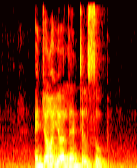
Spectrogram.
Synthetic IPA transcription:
ɛ̃nd͡ʒɔjjɔlɛ̃ntʰɛlsup

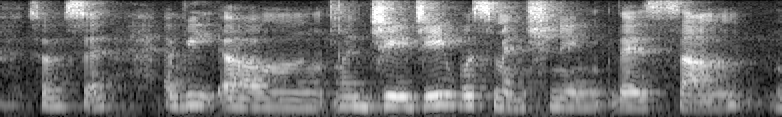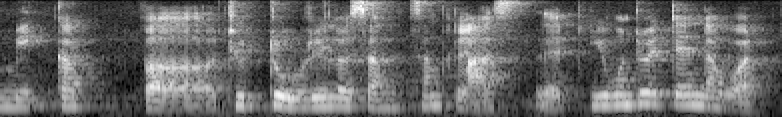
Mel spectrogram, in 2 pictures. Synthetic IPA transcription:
ssɛ | ʋiʔə | d͡ʒed͡ʒeʋɔzmɛ̃nʃənɪ̃ŋd̪ɛɾzə̃mːeːkʌp | ʈuʈoːɾiəlɔsʌ̃msɐ̃mkla̰sd̪ɛʈjuʋɔ̃ːɳʈuəʈɛ̃nɖaʋəɖ

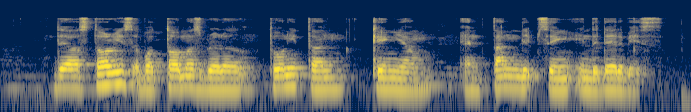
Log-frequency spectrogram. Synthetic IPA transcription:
dɛastɔɹisə̰baʊtːɔməs̬bɹɛdətonitə̃n | kĩŋjãmʔɛ̃ntãnlip̚sĩŋḭ̃ndədɛɾəbes

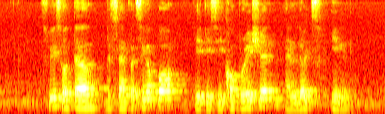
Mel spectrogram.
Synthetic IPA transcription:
switshotɛldəsɛ̃nfətsĩŋapɔd͡ʒedisikʰɔpəɹeʃə̃nɛ̃nlətsĩn

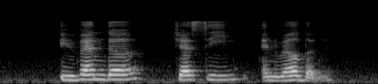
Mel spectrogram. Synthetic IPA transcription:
ivɛ̃ndə | d͡ʒɛsiʔɛ̃nwɛldə̃n

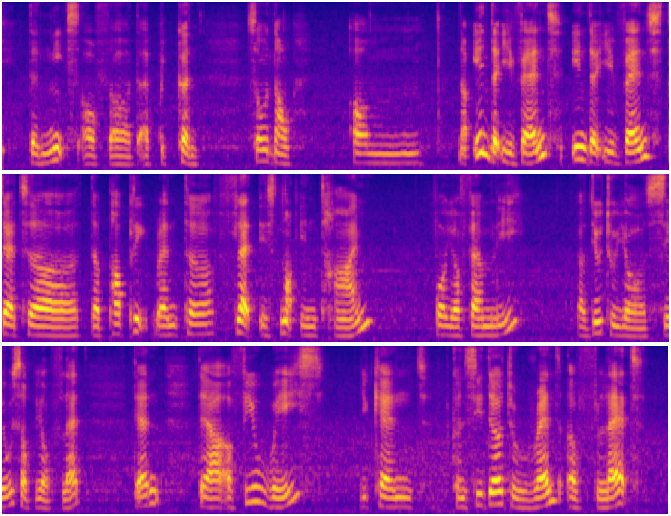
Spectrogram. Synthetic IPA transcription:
d̥ənitsɔfʌdəɛplikə̃n | sonaʊ | ʔam | naʊʔĩndəʔivɛ̃ntĩndəʔivɛ̃ntsdɛt̚əd̥əpʰablik̚ɹɛ̃ntʰəflɛt̚ɪsnɔtĩntʰãɪ̃m | fɔjɔfɛ̃mli | djutʰujɔselsɔfjɔflɛt̚ | d̥ɛ̃ndɛaʔəfjuwes | jukʰɛ̃n | kʰɔ̃nsidətuɹɛ̃ntəflɛt

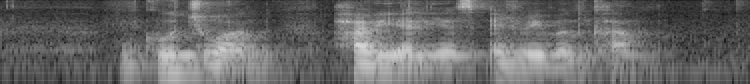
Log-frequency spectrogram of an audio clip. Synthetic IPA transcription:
ɡut͡ʃwãnhaɹiʔɛliəsʔɛ̰̃nɹimə̃nkʰãm

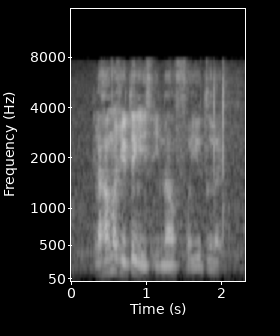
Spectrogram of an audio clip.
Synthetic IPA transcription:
lakɦaʊmat͡ʃjut̪ĩŋkisinafːɔjutulaɪk̚

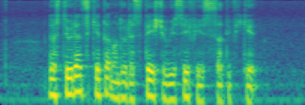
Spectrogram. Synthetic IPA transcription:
dəstjudə̃nsketədɔ̃ntudəstet͡ʃtuɹisivhisːətifi̥ket̚

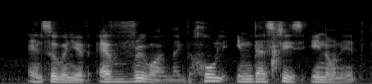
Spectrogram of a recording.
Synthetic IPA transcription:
ɛ̃nsowɛ̃njuhɛvɛvɹiwãnlaɪk̚dəholĩndəstɹisĩnɔ̃nɪt̚

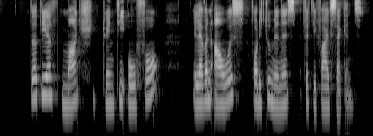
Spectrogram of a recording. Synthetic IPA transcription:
t̪ətiəθmat͡ʃtʰwɛ̃ntʰiʔofɔ | ilɛvə̃nawəsfɔtitʰumɪnɪtsfɪftifaɪvsɛkə̃ns

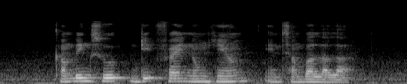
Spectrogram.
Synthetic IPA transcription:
kʰambiŋsudip̚fʰɾajnɔŋɦĩaŋɛ̰̃nsambalala

